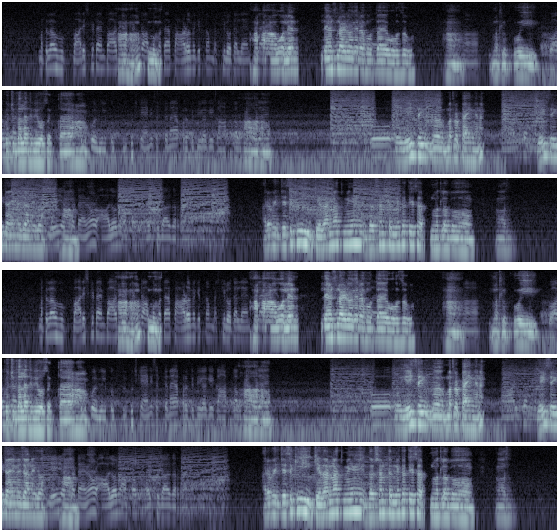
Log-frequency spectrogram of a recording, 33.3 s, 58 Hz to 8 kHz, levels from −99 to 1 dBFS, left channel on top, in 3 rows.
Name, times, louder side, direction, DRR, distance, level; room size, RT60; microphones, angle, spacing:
voice 1, 0.7-3.0 3.2-5.9 6.5-7.7 9.2-9.6 10.9-11.4 12.7-16.5 18.5-19.0 21.1-22.3 22.8-26.0, right 3 dB, 90° right, 2.1 m, -46 dB
voice 2, 2.3-3.2 5.0-5.9 6.4-8.3 8.8-9.3 9.8-10.8 11.2-12.8 15.9-16.5 19.0-20.7 21.8-23.1 23.4-23.7 27.4-31.7 32.1-32.4, right 3 dB, 65° right, 1.4 m, -31 dB
sound 1, 10.8-21.2, left 1 dB, 25° left, 7.7 m, -52 dB
sound 2, 17.7-18.6 18.9-19.9 21.1-22.1 22.4-23.3 24.5-25.5 25.8-26.8 27.9-28.9 29.2-30.2, left 6 dB, 50° left, 2.7 m, -43 dB
head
